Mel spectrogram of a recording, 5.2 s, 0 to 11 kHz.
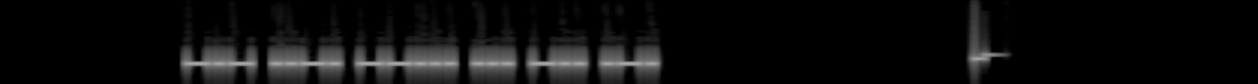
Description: Morse code, heard as a keyed tone, about 37 wpm, 700 Hz. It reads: KF7SDR
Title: USA Call Signs Repeated 2x 40wpm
